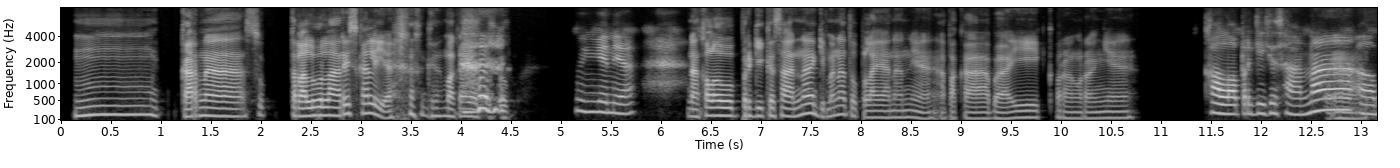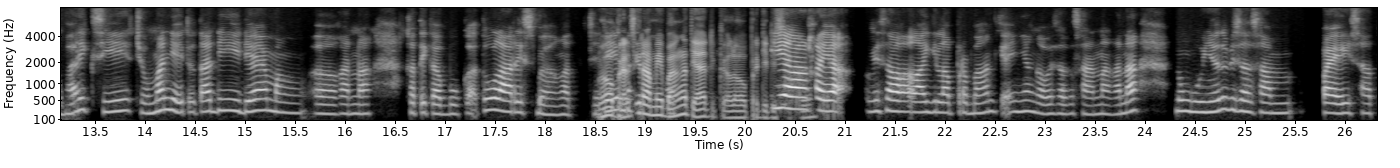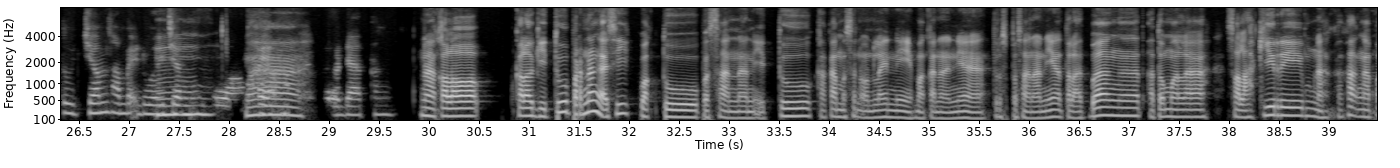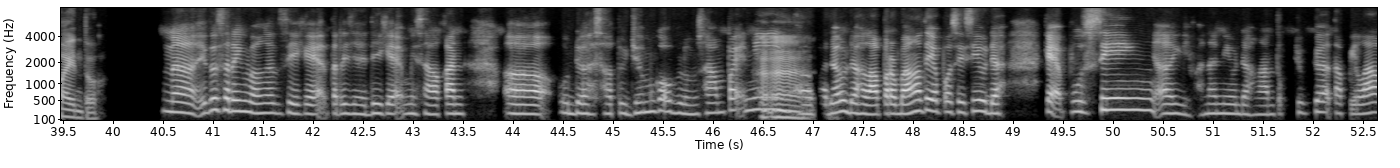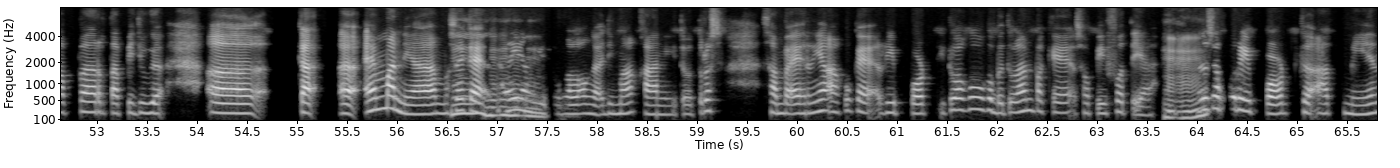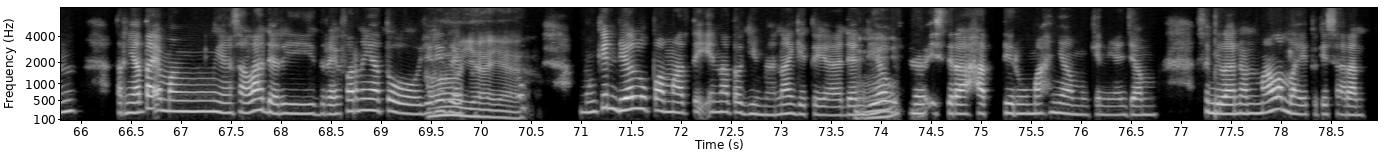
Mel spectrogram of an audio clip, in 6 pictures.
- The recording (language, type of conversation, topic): Indonesian, podcast, Bagaimana pengalaman kamu memesan makanan lewat aplikasi, dan apa saja hal yang kamu suka serta bikin kesal?
- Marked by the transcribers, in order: chuckle; other animal sound; other background noise; in English: "report"; in English: "report"; tapping; in English: "driver-nya"; in English: "driver-nya"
